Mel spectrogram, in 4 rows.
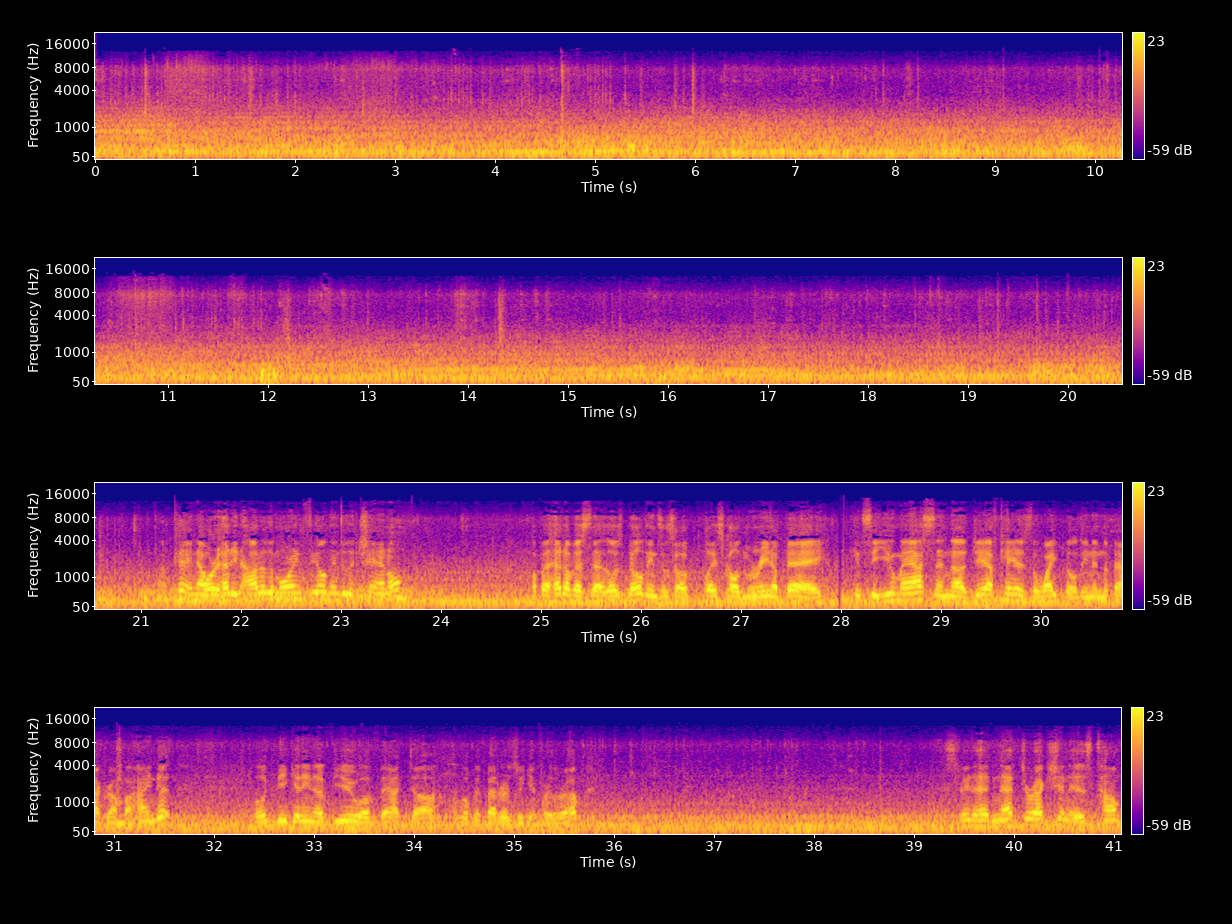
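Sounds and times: boat engine running: 0.0 - 41.0
water noise: 0.0 - 41.0
wind: 0.0 - 41.0.

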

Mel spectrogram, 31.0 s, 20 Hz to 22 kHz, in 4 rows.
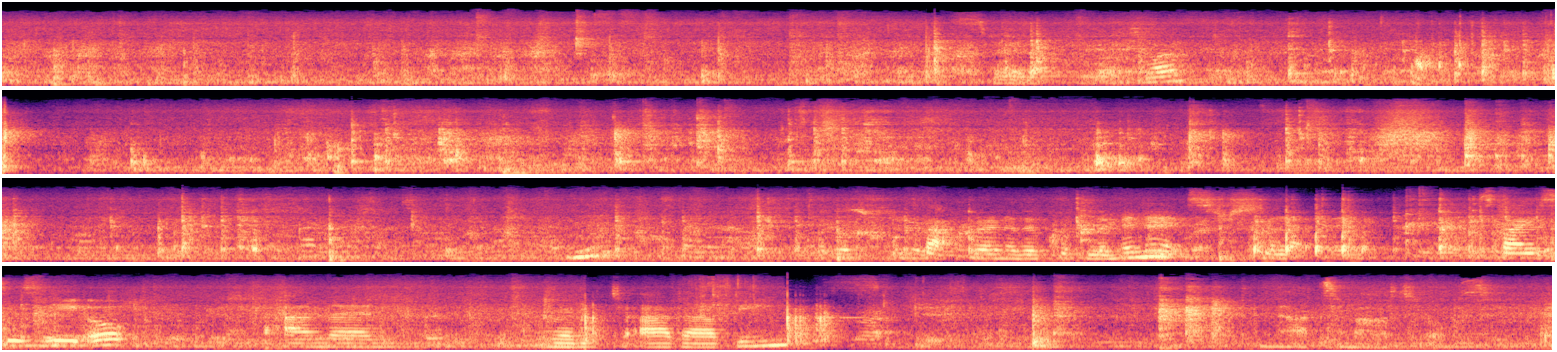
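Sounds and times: vegetables sizzling: 0.0 - 29.3
wooden spoon scraping a saucepan: 1.9 - 3.3, 4.0 - 17.0, 17.8 - 24.0.

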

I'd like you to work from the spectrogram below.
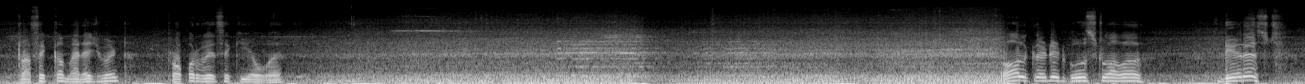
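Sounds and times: vehicle horn: 5.5 - 7.9.

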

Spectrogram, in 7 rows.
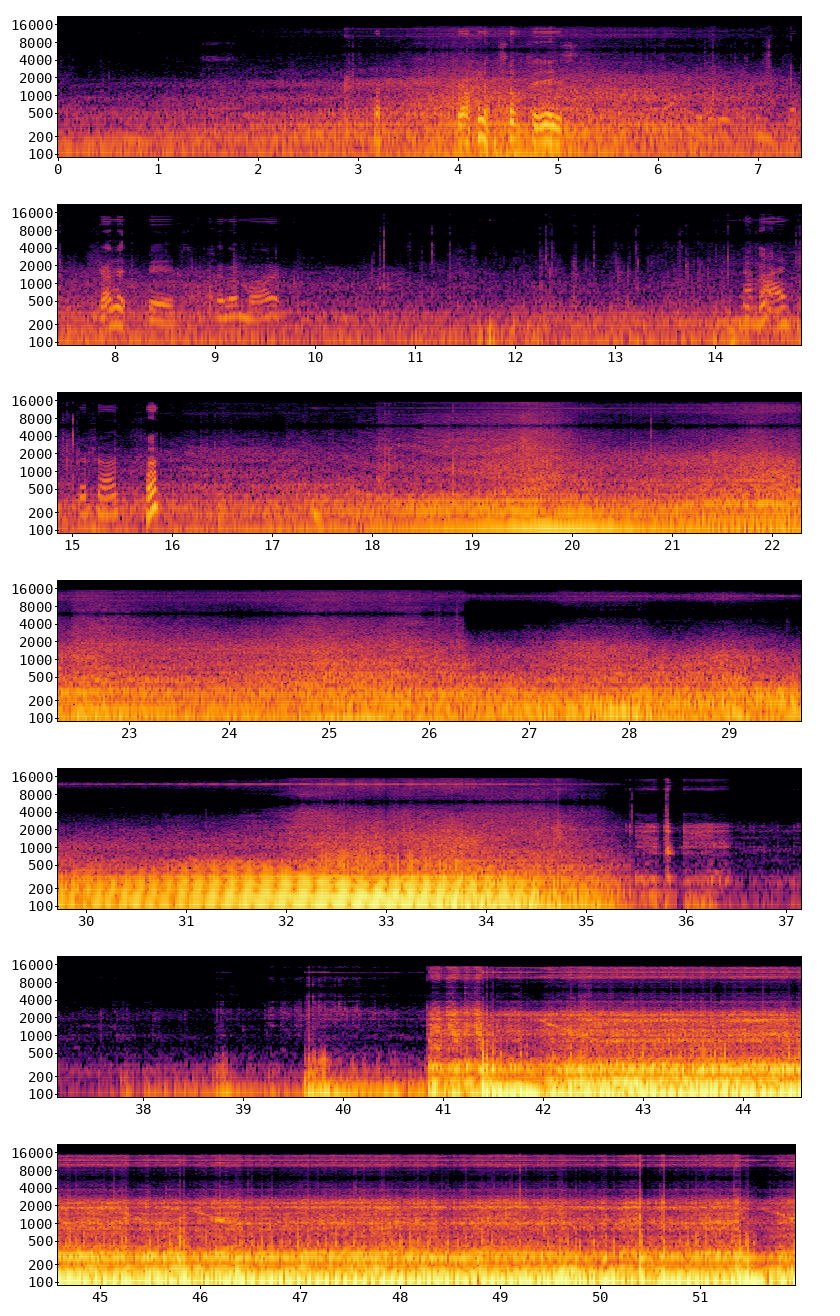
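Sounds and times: motorcycle passing: 0.0 - 35.5, 37.1 - 51.9
motorcycle engine starting and idling: 34.4 - 51.9.

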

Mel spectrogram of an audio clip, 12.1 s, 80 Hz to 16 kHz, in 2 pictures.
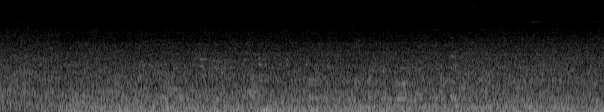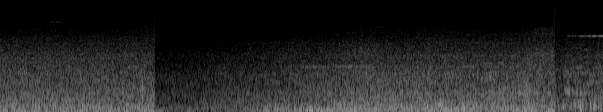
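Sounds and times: street traffic rumble: 0.0 - 12.0
wind on microphone: 8.4 - 12.0.

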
